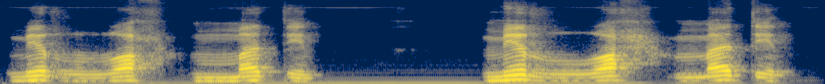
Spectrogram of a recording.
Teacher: अब आपने मिलाना पड़ेगा इसको, लेकिन जब आप मिलाएंगे तो आप गुन्ना नहीं करेंगे, हालांकि यहाँ पे इदगाम हो रहा है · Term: नो गुन्ना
